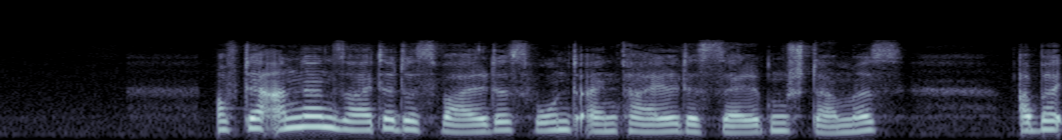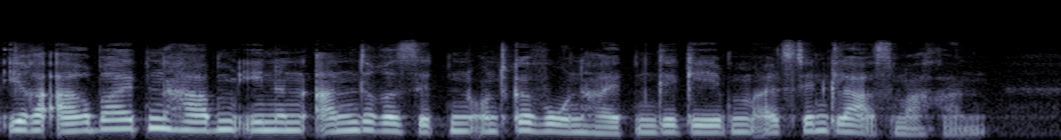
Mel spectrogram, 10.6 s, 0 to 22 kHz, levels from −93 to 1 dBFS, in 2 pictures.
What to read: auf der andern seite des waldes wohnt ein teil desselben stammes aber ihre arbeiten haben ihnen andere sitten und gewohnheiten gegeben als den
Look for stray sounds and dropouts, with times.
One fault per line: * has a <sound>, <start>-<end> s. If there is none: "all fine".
all fine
